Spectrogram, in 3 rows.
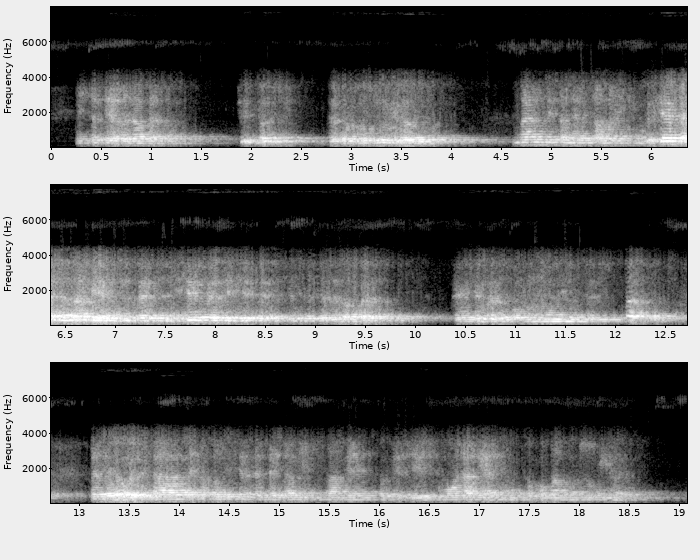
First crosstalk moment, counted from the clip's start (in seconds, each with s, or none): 6.0 s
